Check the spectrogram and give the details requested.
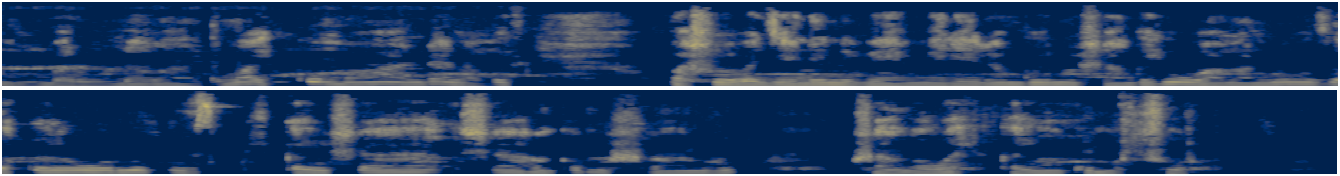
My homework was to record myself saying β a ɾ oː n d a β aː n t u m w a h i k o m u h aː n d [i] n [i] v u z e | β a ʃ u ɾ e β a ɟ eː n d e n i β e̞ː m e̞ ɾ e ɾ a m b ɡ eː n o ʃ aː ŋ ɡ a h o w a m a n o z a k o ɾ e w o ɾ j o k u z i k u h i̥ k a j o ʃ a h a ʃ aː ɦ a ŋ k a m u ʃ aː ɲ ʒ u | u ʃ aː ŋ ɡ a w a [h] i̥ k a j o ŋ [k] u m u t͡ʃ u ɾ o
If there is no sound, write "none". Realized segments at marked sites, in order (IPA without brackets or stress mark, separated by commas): a, a, h, k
